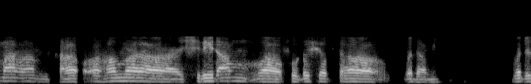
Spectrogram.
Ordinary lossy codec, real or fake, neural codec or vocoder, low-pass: none; fake; codec, 16 kHz, 2 kbps, FreqCodec, smaller model; 3.6 kHz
